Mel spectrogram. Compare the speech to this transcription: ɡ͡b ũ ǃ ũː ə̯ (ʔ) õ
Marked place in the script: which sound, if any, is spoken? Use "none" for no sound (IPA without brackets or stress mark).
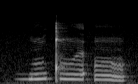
ʔ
